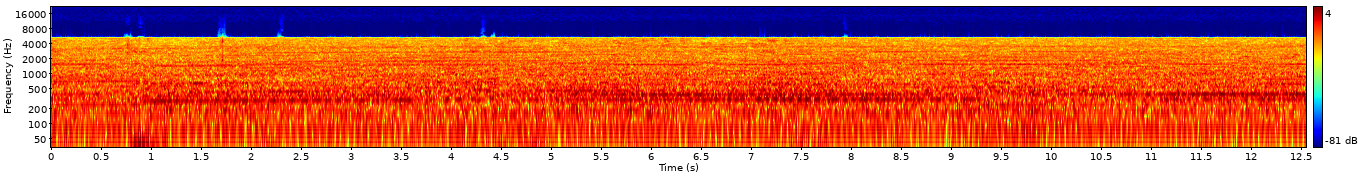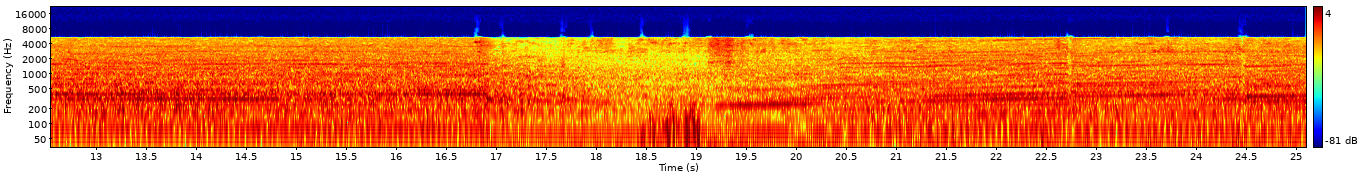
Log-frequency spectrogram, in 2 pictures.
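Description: A racing car engine roars loudly through speakers, dropping in pitch as it slows and rising again as it speeds up.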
